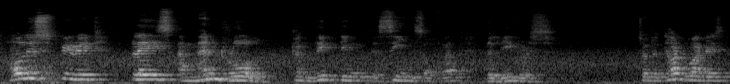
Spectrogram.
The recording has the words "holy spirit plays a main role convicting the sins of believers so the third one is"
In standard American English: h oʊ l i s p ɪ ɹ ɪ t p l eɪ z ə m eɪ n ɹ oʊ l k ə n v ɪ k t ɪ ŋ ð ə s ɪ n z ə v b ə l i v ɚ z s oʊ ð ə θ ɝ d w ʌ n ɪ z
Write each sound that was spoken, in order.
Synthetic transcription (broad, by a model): h oʊ l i s p ɪ ɹ ɪ t p l eɪ z ə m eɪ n ɹ oʊ l k ə n v ɪ k t ɪ ŋ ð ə s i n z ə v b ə l i v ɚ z s oʊ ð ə t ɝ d w ʌ n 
